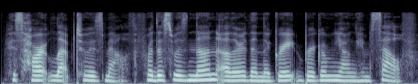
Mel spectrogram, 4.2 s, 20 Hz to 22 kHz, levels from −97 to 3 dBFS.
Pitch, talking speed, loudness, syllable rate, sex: 205 Hz, 245 wpm, -17 LUFS, 4.9 syllables/s, female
